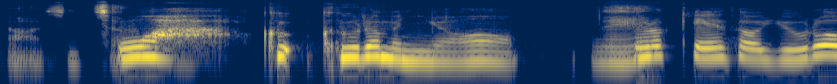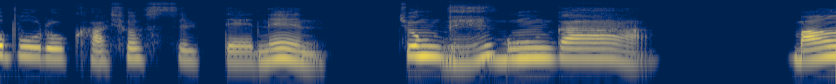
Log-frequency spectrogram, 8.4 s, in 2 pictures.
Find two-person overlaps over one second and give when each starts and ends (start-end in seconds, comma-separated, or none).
none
